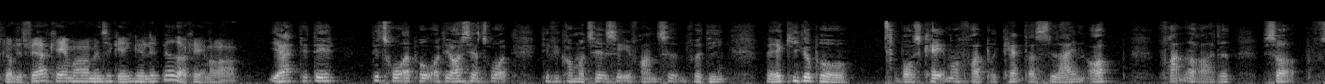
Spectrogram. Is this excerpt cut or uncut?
uncut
